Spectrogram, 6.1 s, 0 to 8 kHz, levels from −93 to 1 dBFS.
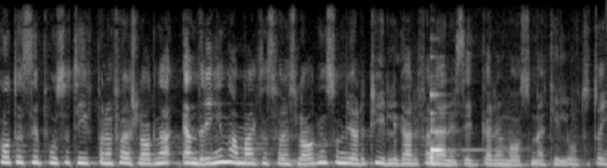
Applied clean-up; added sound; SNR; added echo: none; Bowed string instrument; 0 dB; none.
